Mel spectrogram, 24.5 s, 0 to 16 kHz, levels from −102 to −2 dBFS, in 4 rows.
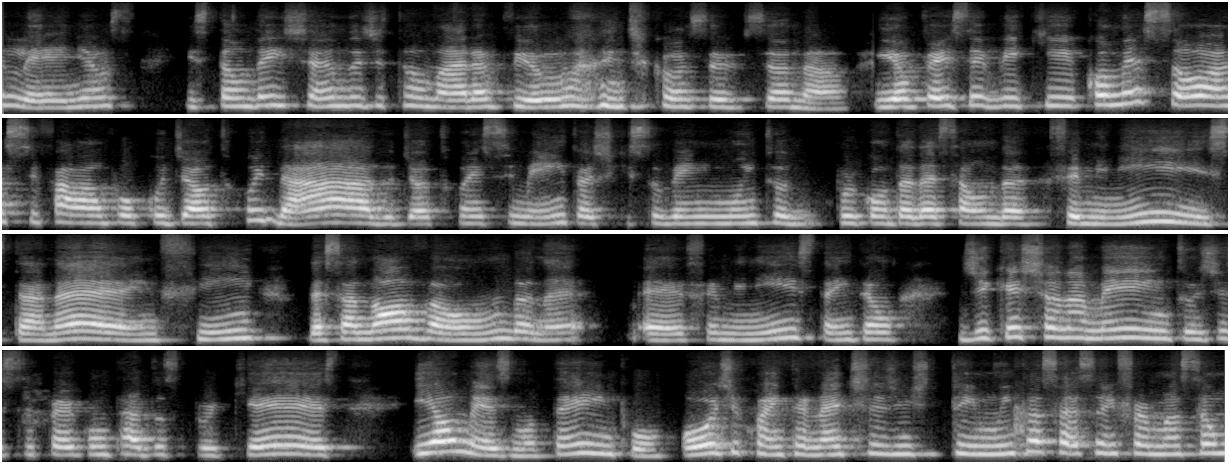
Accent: Brazilian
